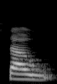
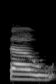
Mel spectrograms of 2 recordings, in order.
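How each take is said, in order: The two takes are said the same way.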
